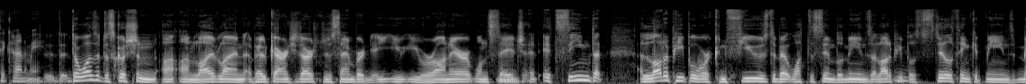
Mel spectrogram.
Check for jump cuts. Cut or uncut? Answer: uncut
